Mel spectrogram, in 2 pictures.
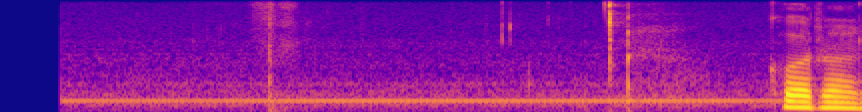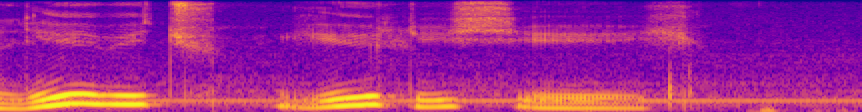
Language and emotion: Russian, neutral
